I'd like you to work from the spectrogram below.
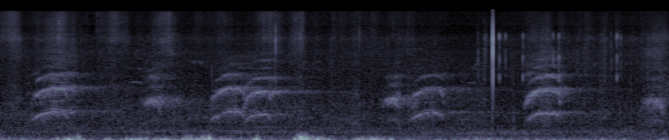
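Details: Ravens, juveniles and adults, calling back and forth in the trees: repeated arched, hoarse caws, often in quick pairs, over steady low rumbling background noise.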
